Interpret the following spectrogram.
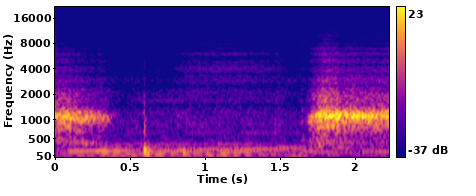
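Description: A man's deep, forced breaths, two long breaths about two seconds apart, over a steady low hum. This is the laboured breathing of an exhausted ultracyclist struggling for oxygen at altitude.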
